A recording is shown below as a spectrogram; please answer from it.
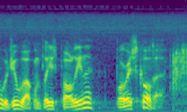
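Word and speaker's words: Porizkova: Porzekova.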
